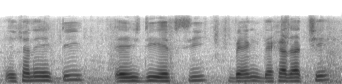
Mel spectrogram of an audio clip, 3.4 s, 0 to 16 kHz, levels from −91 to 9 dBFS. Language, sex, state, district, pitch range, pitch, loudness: Bengali, male, West Bengal, Alipurduar, 150-175 Hz, 160 Hz, -17 LUFS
